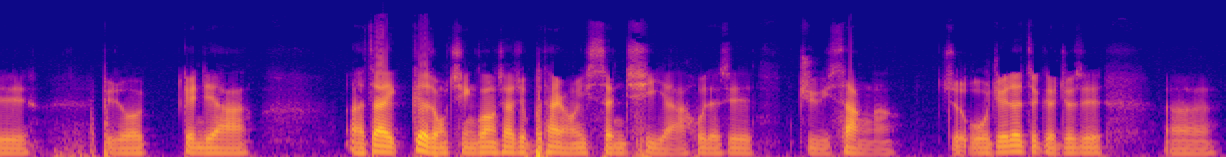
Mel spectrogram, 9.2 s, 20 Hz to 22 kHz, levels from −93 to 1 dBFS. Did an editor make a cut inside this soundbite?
no; 0 cuts

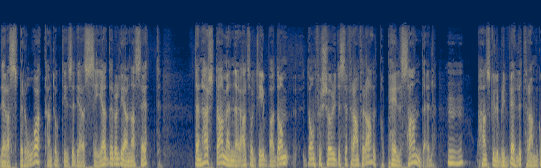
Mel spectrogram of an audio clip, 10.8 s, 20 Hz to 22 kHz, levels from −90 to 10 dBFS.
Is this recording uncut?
yes; 0 cuts

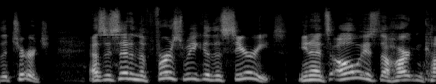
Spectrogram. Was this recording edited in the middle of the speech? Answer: yes; 1 cut; at 2.9 s

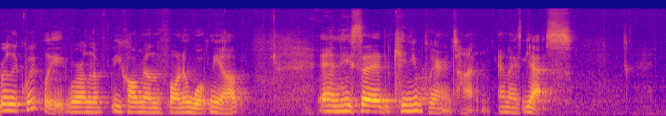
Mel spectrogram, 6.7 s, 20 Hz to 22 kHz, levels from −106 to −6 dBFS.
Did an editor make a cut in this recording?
yes; 3 cuts; at 4.2 s, 4.9 s, 5.2 s

